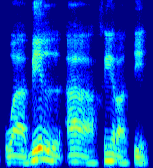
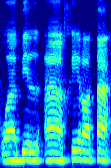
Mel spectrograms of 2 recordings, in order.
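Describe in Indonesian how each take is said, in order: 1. Kata terakhir diakhiri dengan vokal 'i'. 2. Kata terakhir diakhiri dengan vokal 'a'. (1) "Karena ada huruf jar bi" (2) "Nggak boleh dibaca wabil akhirota, nggak boleh"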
